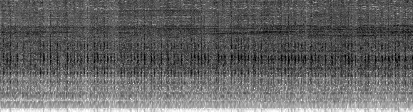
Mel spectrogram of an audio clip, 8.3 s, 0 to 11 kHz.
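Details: 2003 BMW E46 with rough idle persisting after new spark plugs: sharp, fairly regular ticking knock, about two a second, from the front of the engine; owner suspects the slightly leaking water pump, source unconfirmed.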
